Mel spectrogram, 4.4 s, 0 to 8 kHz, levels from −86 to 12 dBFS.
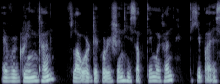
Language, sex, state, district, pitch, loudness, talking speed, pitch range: Nagamese, male, Nagaland, Kohima, 130 Hz, -18 LUFS, 135 wpm, 125-135 Hz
